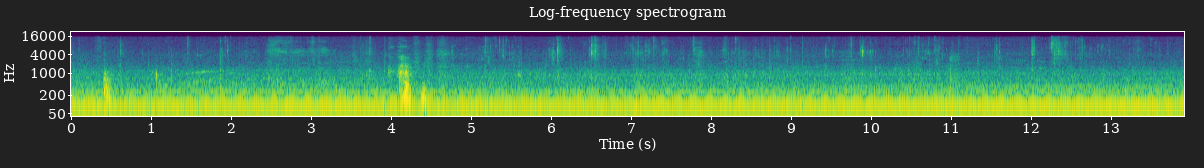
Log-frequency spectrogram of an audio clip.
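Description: Two people biting and chewing grilled chicken and fried spring rolls, with scattered small wet smacks and clicks over a steady low hum. A short vocal sound comes about four seconds in.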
